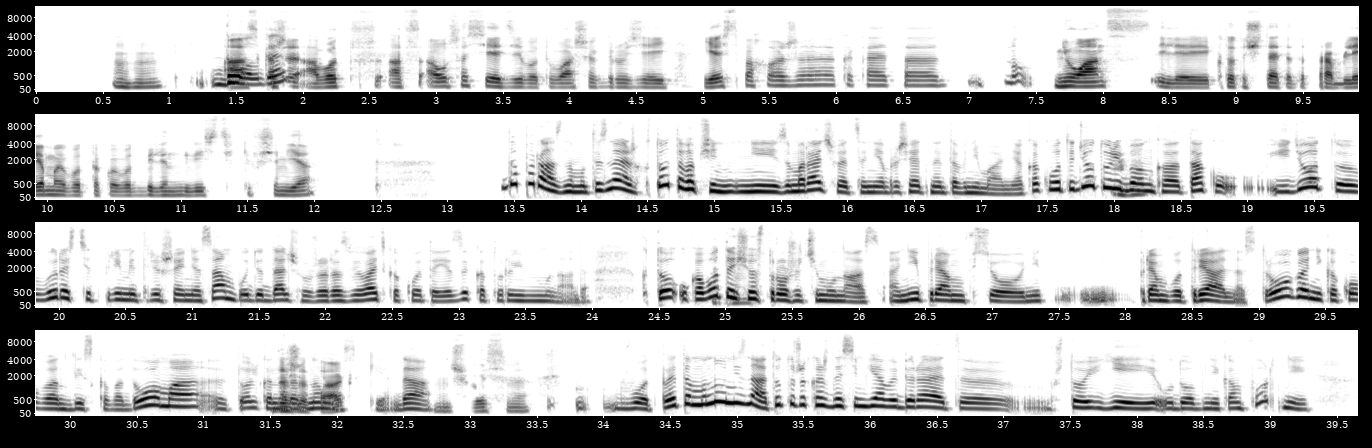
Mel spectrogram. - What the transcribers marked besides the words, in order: other noise
- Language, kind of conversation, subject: Russian, podcast, Как ты относишься к смешению языков в семье?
